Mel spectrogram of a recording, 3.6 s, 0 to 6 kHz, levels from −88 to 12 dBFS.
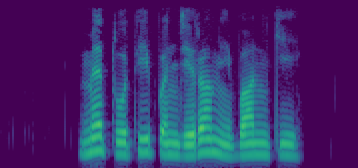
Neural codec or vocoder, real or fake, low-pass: none; real; 5.4 kHz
